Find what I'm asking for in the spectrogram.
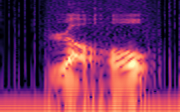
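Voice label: "rou", Chinese, tone 3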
